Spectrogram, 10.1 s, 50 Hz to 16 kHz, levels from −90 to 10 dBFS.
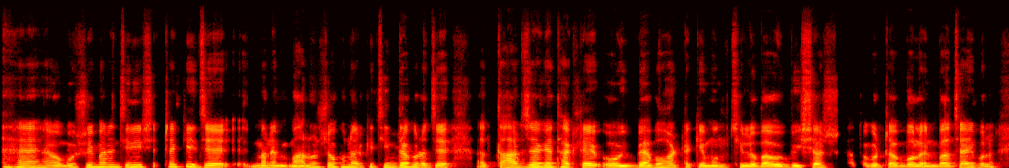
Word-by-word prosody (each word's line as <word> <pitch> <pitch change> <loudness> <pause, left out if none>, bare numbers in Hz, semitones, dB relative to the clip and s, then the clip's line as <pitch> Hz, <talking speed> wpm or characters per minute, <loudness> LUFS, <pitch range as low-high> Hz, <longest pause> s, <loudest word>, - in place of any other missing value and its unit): হ্যাঁ, 175 -2 0
হ্যাঁ 165 -3 -3
অবশ্যই 165 +6 -2
মানে 195 +1 0
জিনিসটা 190 +3 -2
কি 230 - +1
যে 170 - +3 0.5
মানে 160 0 +1 0.2
মানুষ 155 +5 +1
যখন 185 +1 0
আরকি 175 +3 -5
চিন্তা 180 +1 +2
করে 175 -2 +1
যে 165 - +4 0.4
আ - - -2 0.2
তার 165 +2 +3
জায়গায় 185 0 +4
থাকলে 175 0 +2 0.3
ওই 155 -1 +5 0.2
ব্যবহারটা 155 +1 +1
কেমন 150 -1 +1 0.2
ছিল 145 - 0
বা - - +5
ওই 140 - +5
বিশ্বাসঘাতকতা 150 -1 -3 0.2
বলেন 140 0 +3
বা 140 - +4
যাই 170 +1 +1
বলেন 200 - -3
165 Hz, 170 wpm, -22 LUFS, 150-180 Hz, 0.5 s, ওই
